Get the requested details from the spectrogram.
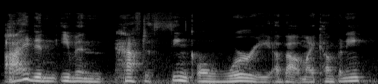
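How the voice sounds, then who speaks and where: A man's voice: medium pitch, normal speed, slight background noise. A middle-aged man hosting a business podcast, talking in an upbeat, affirming way. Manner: upbeat, affirming, laughs easily. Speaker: podcast host. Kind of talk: casual interview talk.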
